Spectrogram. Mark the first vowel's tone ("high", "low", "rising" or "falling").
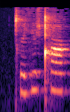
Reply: low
